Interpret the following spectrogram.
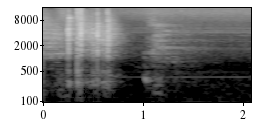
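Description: Metal hand tools clinking against each other or the concrete floor: one sharp click, then a quick rattle of several clinks within the first second.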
